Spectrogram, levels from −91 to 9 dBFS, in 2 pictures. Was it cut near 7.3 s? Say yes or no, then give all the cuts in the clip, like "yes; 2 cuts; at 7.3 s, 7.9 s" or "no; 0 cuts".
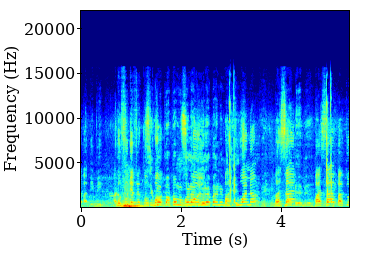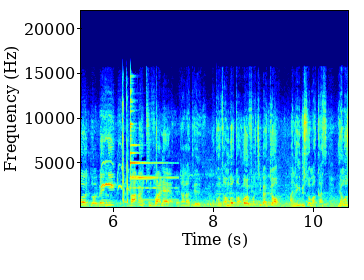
yes; 1 cut; at 7.3 s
